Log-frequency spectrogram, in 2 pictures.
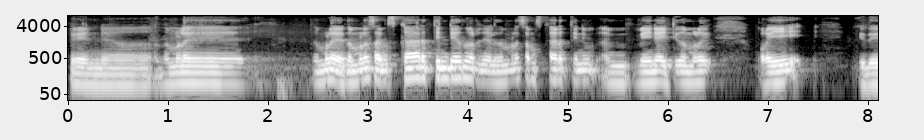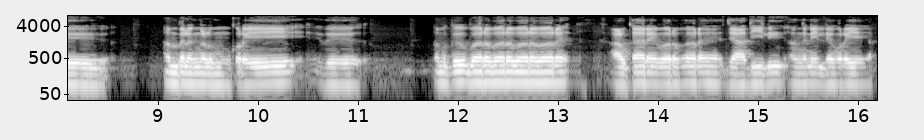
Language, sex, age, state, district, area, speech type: Malayalam, male, 30-45, Kerala, Kasaragod, rural, spontaneous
